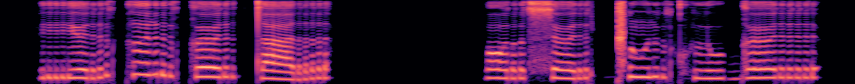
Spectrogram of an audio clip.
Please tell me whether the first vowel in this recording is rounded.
yes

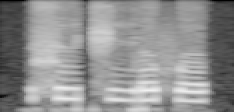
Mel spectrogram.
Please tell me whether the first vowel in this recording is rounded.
no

